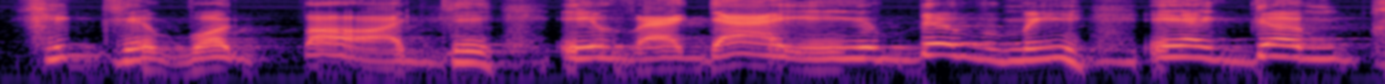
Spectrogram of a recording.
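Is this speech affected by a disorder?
Yes: cerebral palsy.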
